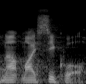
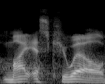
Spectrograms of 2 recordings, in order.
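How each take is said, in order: First: The name is said with fewer syllables. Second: The name is said with more syllables. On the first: This is the quicker way to say the name. "fewer syllables to say MySQL" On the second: This is how the company says its own name. "they do, in fact, pronounce themselves"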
